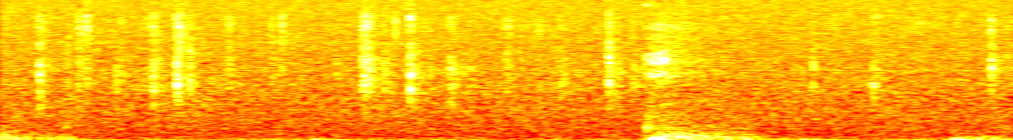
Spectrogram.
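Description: Computer keyboard typed on while writing a code function: soft, irregular key clicks in short bursts, with one heavier thud partway through and another near the end, with no talking.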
